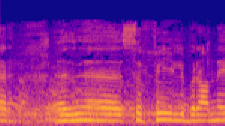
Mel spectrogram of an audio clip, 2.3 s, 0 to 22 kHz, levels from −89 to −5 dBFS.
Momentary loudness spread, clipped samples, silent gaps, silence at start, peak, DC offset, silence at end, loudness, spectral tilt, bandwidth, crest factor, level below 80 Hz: 7 LU; under 0.1%; none; 0 s; -10 dBFS; under 0.1%; 0 s; -23 LUFS; -6 dB/octave; 11.5 kHz; 14 dB; -52 dBFS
